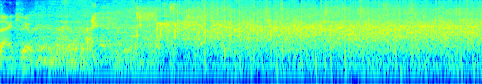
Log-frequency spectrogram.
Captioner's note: applause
